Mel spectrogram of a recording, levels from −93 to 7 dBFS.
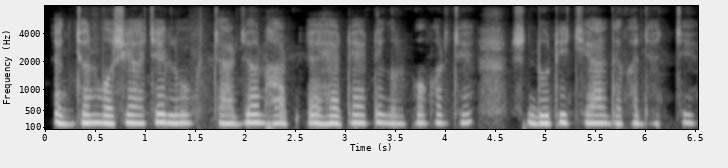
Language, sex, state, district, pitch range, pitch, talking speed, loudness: Bengali, female, Assam, Hailakandi, 190-205 Hz, 195 Hz, 130 wpm, -17 LUFS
